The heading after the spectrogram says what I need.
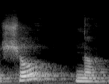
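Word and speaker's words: schon: Whenever SCH will come together, the overall pronunciation of SCH altogether it will be sh. Okay, so sh o no, sh o no, like sh o will be show no.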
